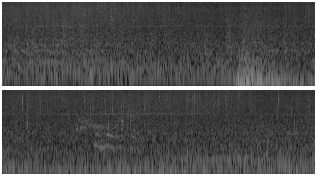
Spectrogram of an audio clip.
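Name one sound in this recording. Fires crackle and roar steadily.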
